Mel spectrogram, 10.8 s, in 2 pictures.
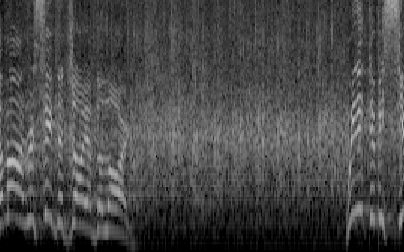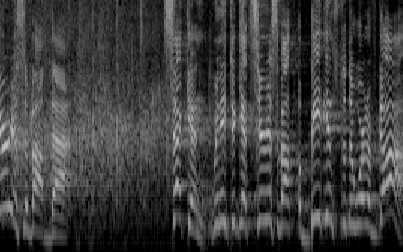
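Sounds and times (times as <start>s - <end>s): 
speech: 0.0s - 2.0s, 4.6s - 6.4s, 7.6s - 10.7s
audience clapping: 0.0s - 8.4s.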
